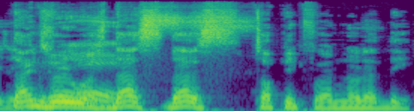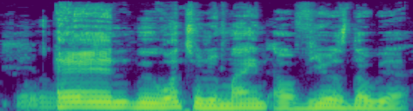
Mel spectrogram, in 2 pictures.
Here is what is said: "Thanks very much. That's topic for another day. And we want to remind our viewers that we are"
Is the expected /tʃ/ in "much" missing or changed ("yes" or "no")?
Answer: yes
